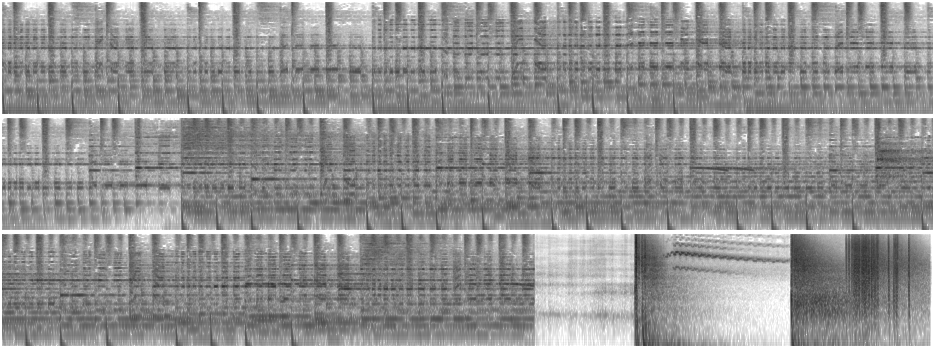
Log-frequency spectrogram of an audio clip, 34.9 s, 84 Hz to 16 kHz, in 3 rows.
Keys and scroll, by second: 0.0-3.5 typing, 1.0 Return, 4.6-7.2 typing, 8.4 BackSpace, 9.3 i, 9.6 b, 10.1 space, 13.8 Return, 14.3-19.5 typing, 21.3 Return, 22.9 shift+,, 23.7 shift+., 23.9 shift+,, 24.1 shift+., 26.2 shift+,, 28.0 shift+..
